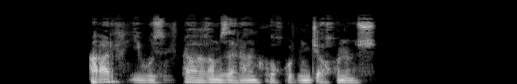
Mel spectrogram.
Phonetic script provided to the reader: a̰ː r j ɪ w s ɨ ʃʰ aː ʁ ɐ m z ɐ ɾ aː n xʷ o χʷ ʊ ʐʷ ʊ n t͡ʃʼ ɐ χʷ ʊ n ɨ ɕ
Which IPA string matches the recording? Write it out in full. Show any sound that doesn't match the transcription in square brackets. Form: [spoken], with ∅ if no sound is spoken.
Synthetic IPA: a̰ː r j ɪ w [z] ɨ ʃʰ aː ʁ ɐ m z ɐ ɾ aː n xʷ [ɔ] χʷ ʊ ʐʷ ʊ n t͡ʃʼ ɐ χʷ ʊ n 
